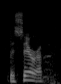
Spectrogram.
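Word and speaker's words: Becerra: scientist not a doctor secretary is uh Xavier barera Basera ises that he pronounce it Basera he is a lawyer former AG of California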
